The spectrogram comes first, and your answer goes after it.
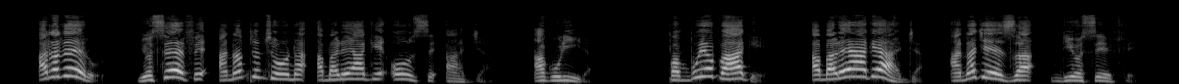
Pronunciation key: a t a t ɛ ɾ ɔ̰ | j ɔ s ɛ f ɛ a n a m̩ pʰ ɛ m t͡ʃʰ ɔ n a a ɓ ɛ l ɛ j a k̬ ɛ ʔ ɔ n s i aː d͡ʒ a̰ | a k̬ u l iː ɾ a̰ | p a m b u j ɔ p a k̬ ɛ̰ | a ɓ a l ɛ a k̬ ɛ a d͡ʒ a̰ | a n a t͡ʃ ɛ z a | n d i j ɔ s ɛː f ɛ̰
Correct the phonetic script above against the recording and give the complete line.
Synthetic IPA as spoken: a t a t ɛ ɾ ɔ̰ | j ɔ s ɛ f ɛ a n a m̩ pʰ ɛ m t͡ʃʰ ɔ n a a ɓ a l ɛ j a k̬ ɛ ʔ ɔ n s ɛ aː d͡ʒ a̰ | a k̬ u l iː ɾ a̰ | p a m b u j ɔ p a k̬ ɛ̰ | a ɓ a l ɛ a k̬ ɛ a d͡ʒ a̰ | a n a t͡ʃ ɛ z a | n d i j ɔ s ɛː f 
